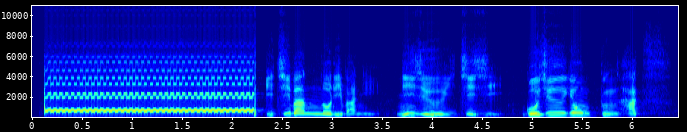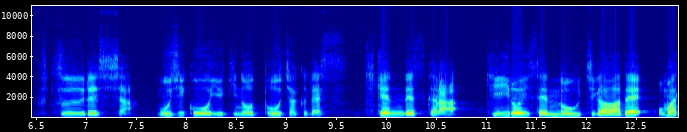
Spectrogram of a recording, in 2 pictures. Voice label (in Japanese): 1番のりば接近放送（門司港行き）; 福工大前; 折尾・小倉方面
